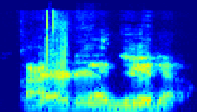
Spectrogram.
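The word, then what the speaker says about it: Castañeda: Castaneda.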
